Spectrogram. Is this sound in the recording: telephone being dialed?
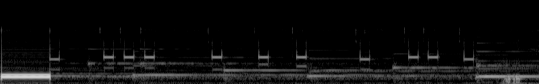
yes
